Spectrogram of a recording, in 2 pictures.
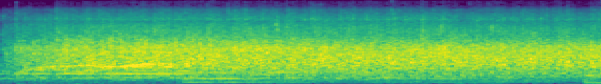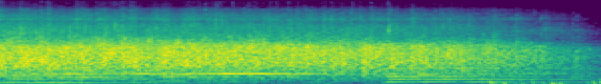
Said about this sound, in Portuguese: Você pode dar um forte aplauso a Jesus?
